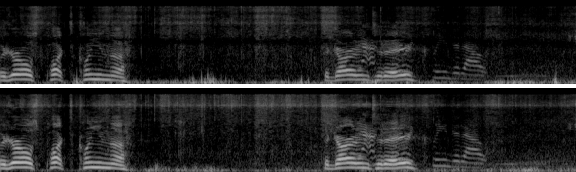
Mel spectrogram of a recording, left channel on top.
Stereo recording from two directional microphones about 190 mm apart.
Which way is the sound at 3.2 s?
15° right (ahead or behind).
